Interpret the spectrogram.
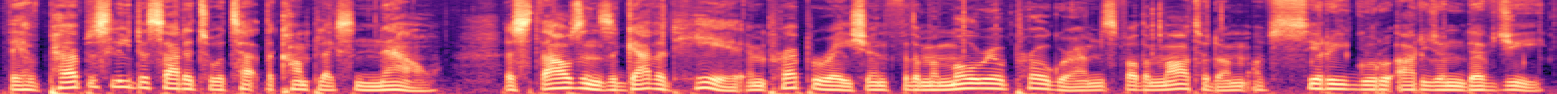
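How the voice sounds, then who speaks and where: An actor playing a solemn, commanding armed militant in an audio drama, speaking in a grave and deliberate way. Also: male voice, lowish voice, mellow, no echo, close to an everyday voice.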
